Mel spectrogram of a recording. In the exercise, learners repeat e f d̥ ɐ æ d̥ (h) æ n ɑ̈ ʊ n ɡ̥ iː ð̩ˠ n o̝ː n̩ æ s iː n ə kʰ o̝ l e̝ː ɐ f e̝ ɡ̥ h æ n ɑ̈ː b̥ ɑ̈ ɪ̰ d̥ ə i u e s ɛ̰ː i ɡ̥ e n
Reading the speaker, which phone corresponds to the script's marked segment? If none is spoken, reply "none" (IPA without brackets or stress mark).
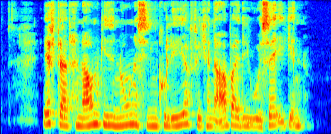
h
